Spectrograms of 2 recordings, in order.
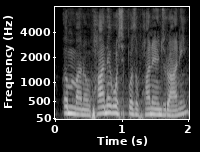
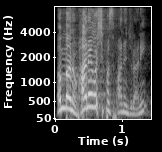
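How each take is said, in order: First: Louder scolding mother, 화내고 stressed; a mother justifying her anger. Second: Fast, high, much louder yell with 화내고 rising; an angry mother screaming at her child; shouting mother. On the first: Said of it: "한번 들어갑시다". (변명하며 화내는 엄마) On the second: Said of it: "따라하지 말고 저 혼자 할게요". (소리 지르는 엄마) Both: Shown as a demonstration.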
